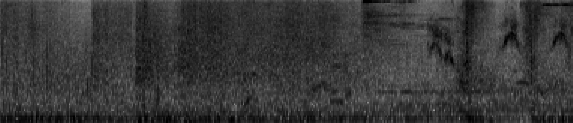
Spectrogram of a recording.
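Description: In the Hogwarts Legacy video game, a Confringo spell explosion booms through constant battle noise, with whooshing, swooping effects rising near the end.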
